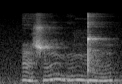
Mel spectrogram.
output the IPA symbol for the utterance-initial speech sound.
ə̃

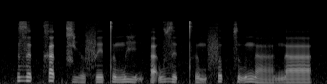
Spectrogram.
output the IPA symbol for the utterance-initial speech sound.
z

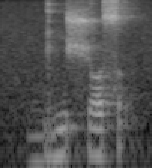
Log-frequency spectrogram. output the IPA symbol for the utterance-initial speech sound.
ɡ͡b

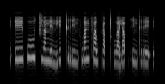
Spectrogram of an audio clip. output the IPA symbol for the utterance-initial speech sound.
ʔ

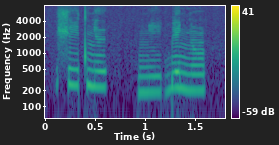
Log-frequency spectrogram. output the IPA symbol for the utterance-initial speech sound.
ʃ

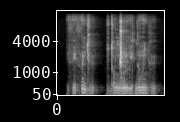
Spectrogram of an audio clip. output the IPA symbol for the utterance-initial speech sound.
θ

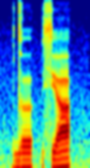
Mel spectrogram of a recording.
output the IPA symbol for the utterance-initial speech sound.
d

